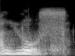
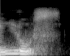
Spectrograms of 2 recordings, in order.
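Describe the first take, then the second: First: The final consonant is a th sound. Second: The final consonant is an s sound. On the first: "Z is pronounced as th" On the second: "If you're in Latin America, you can say luz"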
